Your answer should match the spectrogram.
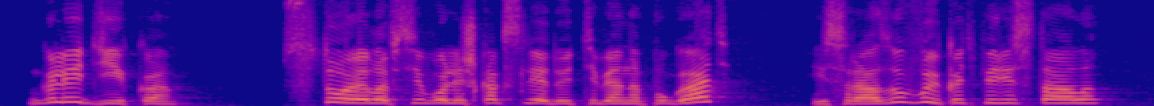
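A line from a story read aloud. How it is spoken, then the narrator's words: Smug snort. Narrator (Russian): Хмыкнул этот ужасный тип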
